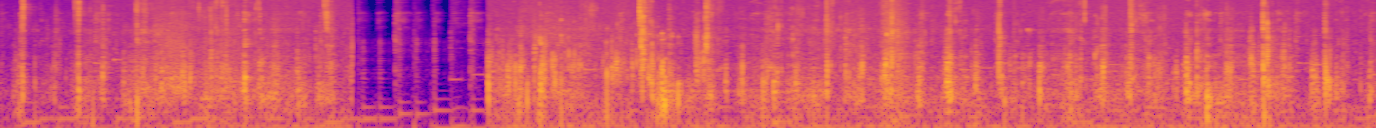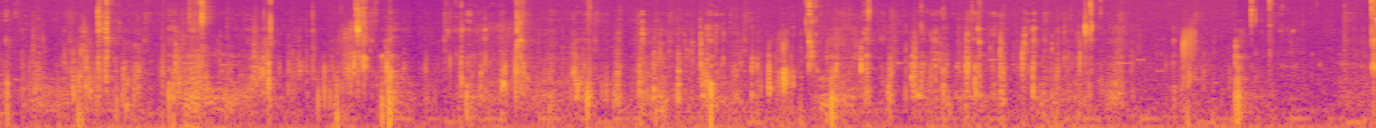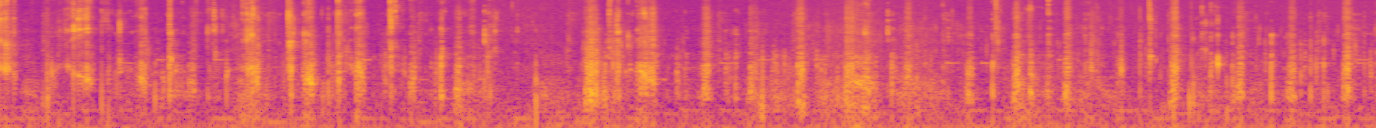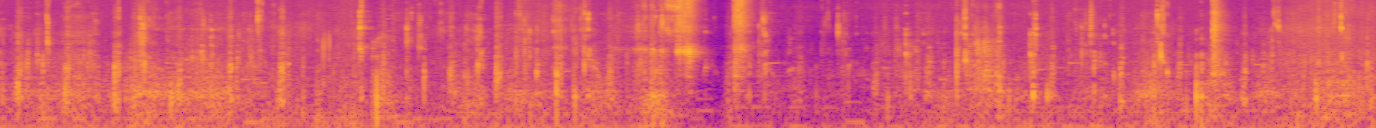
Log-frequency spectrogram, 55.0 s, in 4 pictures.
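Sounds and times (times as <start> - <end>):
chewing and crunching food: 0.0 - 3.6, 4.9 - 55.0
steady low hum: 0.0 - 3.6, 4.9 - 55.0
wet mouth clicks: 4.9 - 54.1.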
